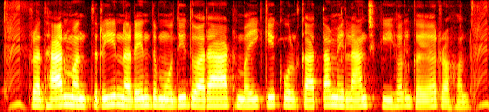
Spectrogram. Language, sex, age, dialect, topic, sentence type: Bhojpuri, female, 18-24, Western, banking, statement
